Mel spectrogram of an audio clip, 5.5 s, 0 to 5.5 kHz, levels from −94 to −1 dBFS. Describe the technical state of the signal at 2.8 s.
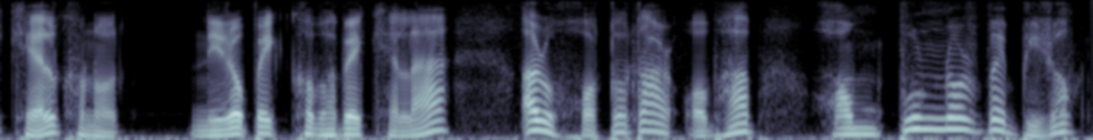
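At 2.8 s the speech signal is intact, with no dropout, distortion, glitch or other fault audible at that moment.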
